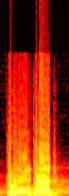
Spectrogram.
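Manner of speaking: loud, high mock-doom wail; gran's announcement. Gran greets grandchild with bad news, loud high cry. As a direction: cry it out as a doom-laden granny.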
